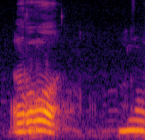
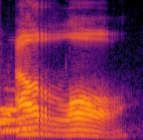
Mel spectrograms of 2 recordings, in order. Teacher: huruf ro itu nggak perlu dikurang-kurangi getarannya ya, biarkan aja dia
